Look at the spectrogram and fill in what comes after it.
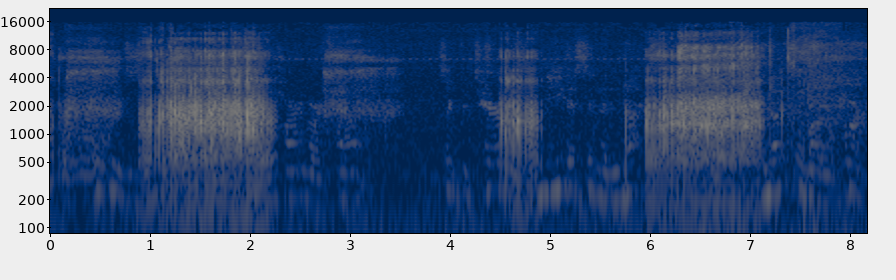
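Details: Loud rough snores on each breath in, with softer snorting breaths between, in a small quiet room; ordinary snoring.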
